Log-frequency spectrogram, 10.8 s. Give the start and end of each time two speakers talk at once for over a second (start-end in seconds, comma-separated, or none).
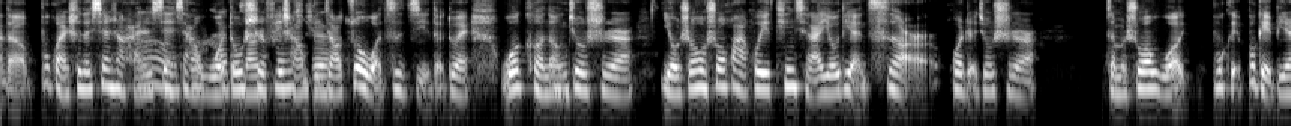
1.0-2.8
